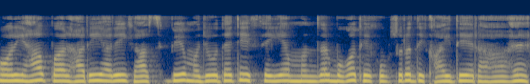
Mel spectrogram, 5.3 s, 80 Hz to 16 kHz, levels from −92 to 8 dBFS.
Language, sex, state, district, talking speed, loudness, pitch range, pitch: Hindi, female, Delhi, New Delhi, 215 wpm, -13 LUFS, 225-240 Hz, 235 Hz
